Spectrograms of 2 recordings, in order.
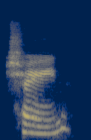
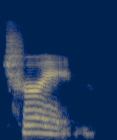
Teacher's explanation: Right, the other option is to produce it as, let's say, more of a cluster. So you get that ch type sound, but you still hear that R as well. There's a slight difference.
